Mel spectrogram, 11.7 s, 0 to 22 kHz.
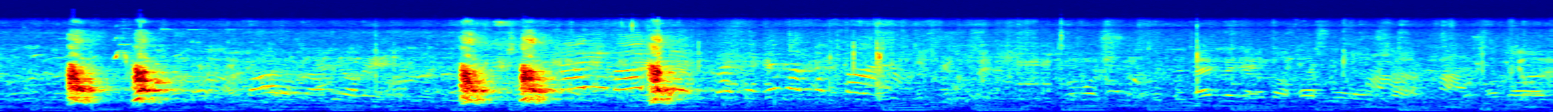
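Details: Barking at a 2017 Kuvasz club show in Kishegyes: two quick pairs of loud barks and a single later bark in the first five seconds, followed by crowd talk and murmuring voices.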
